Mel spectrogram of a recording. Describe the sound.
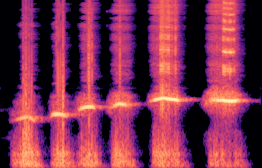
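A whistled rendition of the old folk song "Kočka leze dírou", whistled to parrots in a bird breeder's aviaries: six distinct, breathy notes, each held briefly and stepping gradually higher in pitch, clear and fairly loud with no talking.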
